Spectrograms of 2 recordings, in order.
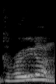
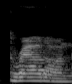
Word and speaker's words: Groudon: that saying right group i've been saying it grew on my whole life have i been saying it wrong yes it's riled on groudon ah that's okay i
